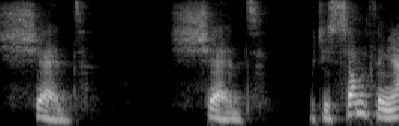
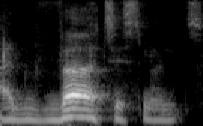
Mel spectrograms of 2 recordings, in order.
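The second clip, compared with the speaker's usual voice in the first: advertisement with weight on second syllable ver; 4 semitones lower, 4 dB louder than usual. Teaching the British pronunciation of advertisement: stress on second syllable, ver. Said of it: "So we put the stress on the second syllable".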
